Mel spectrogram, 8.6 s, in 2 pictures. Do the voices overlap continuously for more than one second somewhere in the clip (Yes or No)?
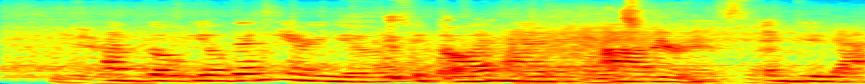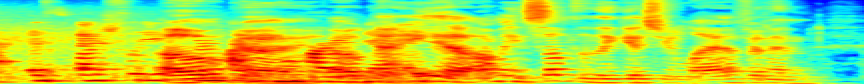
Yes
